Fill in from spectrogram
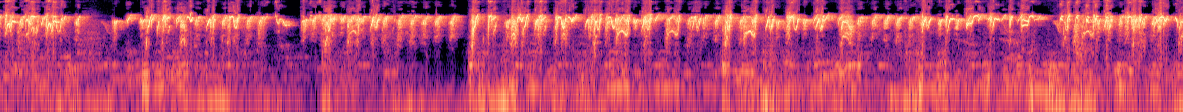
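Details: Long, busy outpouring of crimson sunbird song: shrill, rapid twittering in extended runs, interrupted by a few short pauses, high-pitched and bright throughout.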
